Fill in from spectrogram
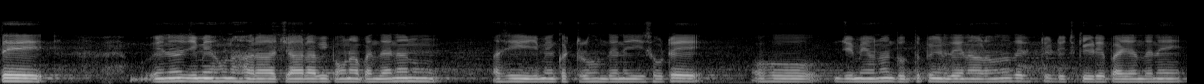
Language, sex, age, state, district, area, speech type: Punjabi, male, 30-45, Punjab, Fatehgarh Sahib, rural, spontaneous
